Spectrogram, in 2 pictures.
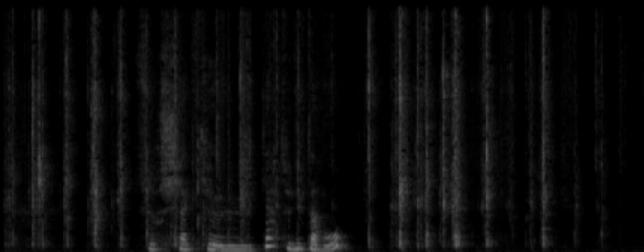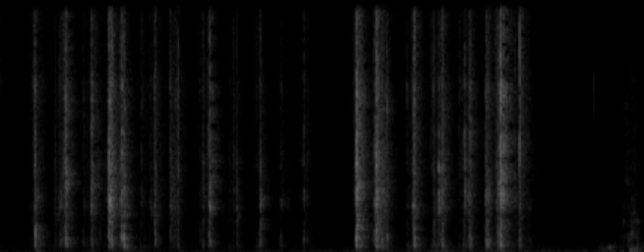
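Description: Playing cards are shuffled with quick, crisp flicks.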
